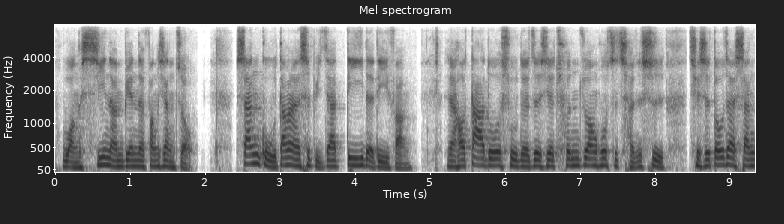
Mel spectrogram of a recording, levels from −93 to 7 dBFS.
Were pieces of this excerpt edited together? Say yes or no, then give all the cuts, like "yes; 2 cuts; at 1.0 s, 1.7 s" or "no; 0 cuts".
yes; 1 cut; at 2.3 s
